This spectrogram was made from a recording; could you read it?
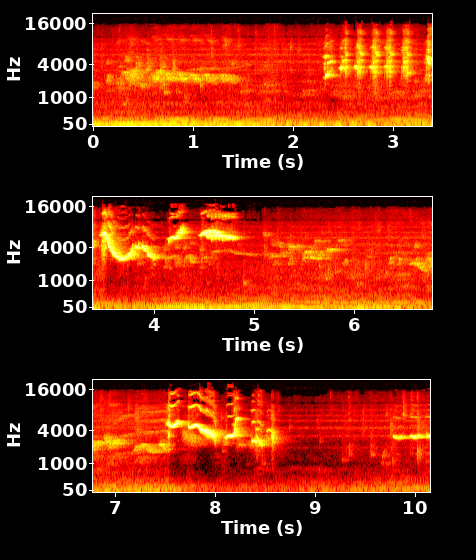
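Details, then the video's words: Orange-headed thrush from North Bali, Singaraja, singing prolifically at home as training for contest fields. A buzzy stuttered series gives way to loud looping whistles that sweep up and down, with a quieter pause in between and a low background hum. "Super Kicauan ANIS MERAH Gacor"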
